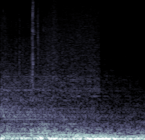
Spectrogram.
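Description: Horror-trailer sound design: a loud, deep rumble with a sharp hit about half a second in.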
